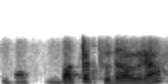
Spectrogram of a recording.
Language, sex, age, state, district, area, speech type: Kannada, female, 18-30, Karnataka, Hassan, rural, conversation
